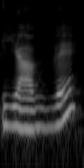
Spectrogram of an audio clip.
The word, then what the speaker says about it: Yahweh: And remember, if you pronounce it, it's Yahweh, but it's, again, there's more meaning to that.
